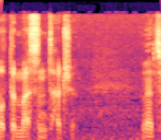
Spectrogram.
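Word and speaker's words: Mussentuchit: of the Cedar Mountain we call it the m and touch it that's how it's pronounced yeah and uh of course I wear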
